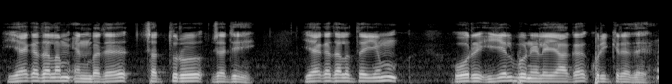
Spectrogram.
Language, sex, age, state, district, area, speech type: Tamil, male, 45-60, Tamil Nadu, Viluppuram, rural, read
